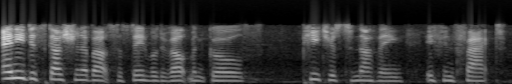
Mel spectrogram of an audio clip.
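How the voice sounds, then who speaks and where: A woman's voice: mid-range voice, muffled recording. Earnest woman presenting at a conference. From Tanzania. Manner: earnest, speaks with conviction and halting restarts. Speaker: report coordinator presenting. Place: meeting room.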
